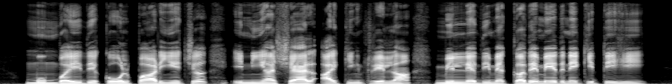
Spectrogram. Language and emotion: Dogri, surprised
